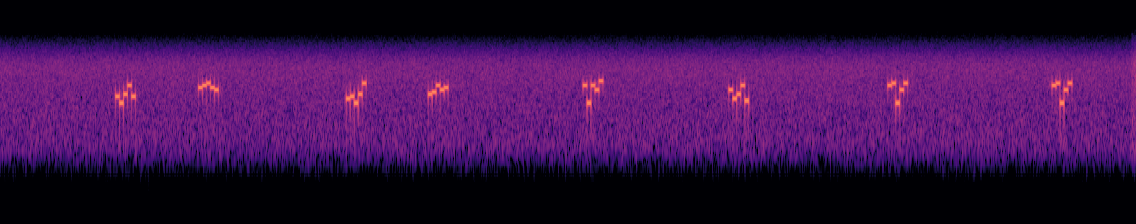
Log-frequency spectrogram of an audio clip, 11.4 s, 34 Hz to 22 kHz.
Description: Five-tone selective call (EEA), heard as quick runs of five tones, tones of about 40 ms, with a squelch burst at the end. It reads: 41594 89087 34150 56978 91977 73592 90170 90170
